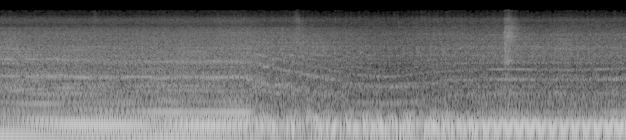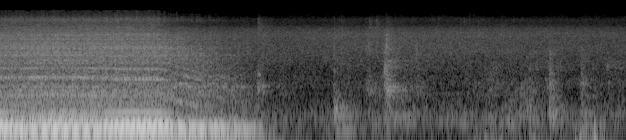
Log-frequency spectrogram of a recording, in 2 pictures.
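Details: Project car with an aftermarket exhaust of unknown brand, very quiet: a deep, even exhaust rumble climbs smoothly in pitch on a light rev, then the engine shuts off. It is running normally and sounds healthy.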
